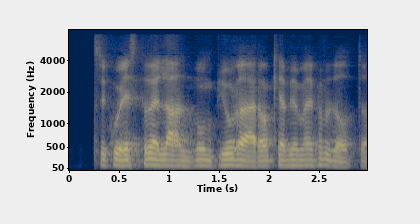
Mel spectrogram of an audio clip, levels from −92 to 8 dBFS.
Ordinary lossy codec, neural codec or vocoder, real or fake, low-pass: MP3, 48 kbps; codec, 16 kHz, about 1 kbps, DyCAST, with the encoder's durations; fake; 7.2 kHz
